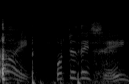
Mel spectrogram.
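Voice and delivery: thick, high, heavy Irish brogue throughout. An acupuncturist answering his patient in a gag, with a thick Irish brogue.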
